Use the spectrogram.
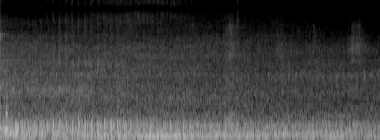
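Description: A dirt bike engine turning over and idling, a low rough rumble with clattering texture, steady and moderately close, no talking.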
